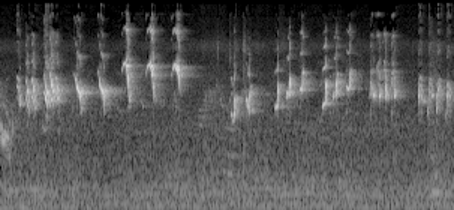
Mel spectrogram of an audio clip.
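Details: Long-tailed shrike in a busy, chattering song, recorded at home to coax quiet shrikes into answering; rapid high chirps and twitters in a steady run of roughly three notes per second, with a short pause halfway.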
